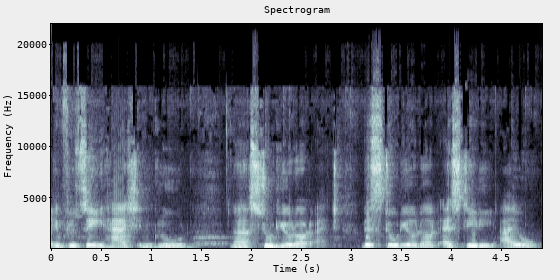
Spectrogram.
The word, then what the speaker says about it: stdio: include uhud studio uh I will pronounce it studio.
